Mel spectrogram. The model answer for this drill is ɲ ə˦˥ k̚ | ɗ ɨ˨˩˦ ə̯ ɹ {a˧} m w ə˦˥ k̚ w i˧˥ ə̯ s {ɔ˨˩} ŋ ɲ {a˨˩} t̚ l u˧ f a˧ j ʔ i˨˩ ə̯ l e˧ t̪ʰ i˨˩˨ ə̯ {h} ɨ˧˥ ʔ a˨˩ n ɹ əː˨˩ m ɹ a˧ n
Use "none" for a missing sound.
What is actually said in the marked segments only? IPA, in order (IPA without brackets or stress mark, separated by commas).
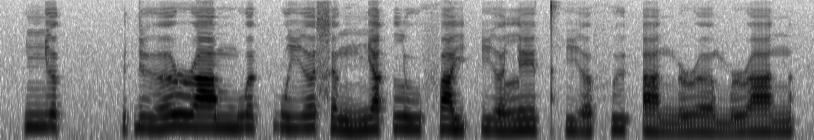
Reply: a˧, ə˨˩, a˦˥, f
